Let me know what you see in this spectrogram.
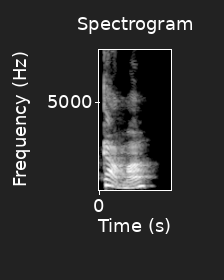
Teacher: La palabra cama tiene su segunda sílaba contando desde atrás más fuerte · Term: graves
